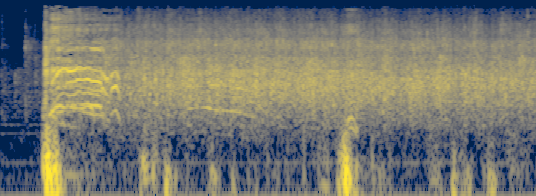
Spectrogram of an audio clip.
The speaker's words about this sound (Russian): Я не знаю, чего вы хлопаете. Чему? Потому что вы еще не убежали, наверное, самому себе.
